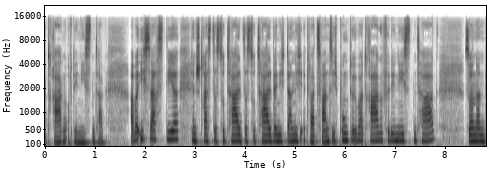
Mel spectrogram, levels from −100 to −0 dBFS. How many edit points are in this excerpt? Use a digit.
2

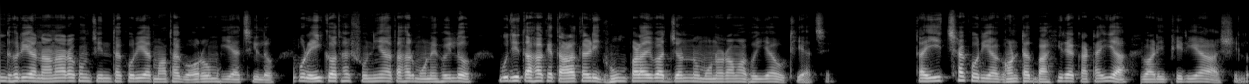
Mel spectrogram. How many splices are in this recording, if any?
6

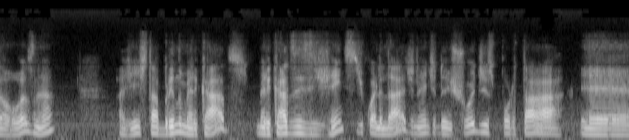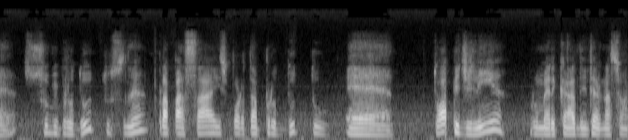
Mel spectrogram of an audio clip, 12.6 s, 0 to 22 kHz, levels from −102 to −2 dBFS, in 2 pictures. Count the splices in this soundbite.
2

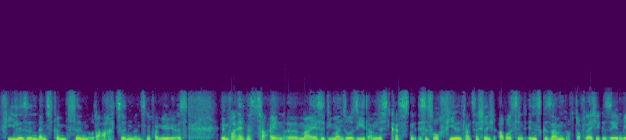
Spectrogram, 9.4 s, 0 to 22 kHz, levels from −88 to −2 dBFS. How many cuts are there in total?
1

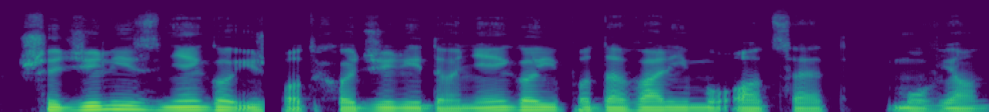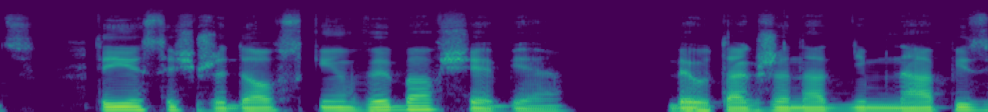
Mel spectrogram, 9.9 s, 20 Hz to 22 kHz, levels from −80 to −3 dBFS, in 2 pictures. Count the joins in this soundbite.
4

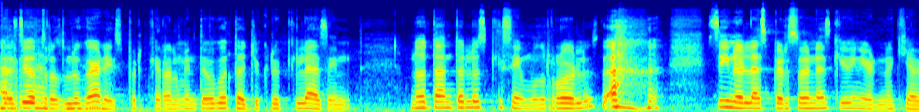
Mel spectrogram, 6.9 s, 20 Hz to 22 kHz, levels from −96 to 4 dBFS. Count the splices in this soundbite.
0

